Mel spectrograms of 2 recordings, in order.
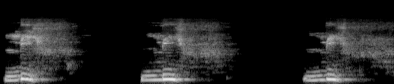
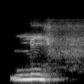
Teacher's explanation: to make the sound at the end of leaf, we also have our teeth touching our bottom lip, but we're not vibrating it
